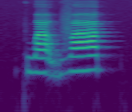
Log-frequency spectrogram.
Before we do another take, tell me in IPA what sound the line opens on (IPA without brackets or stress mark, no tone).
k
